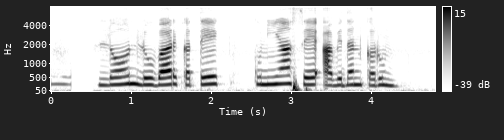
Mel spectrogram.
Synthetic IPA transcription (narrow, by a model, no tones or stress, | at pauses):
loːnloːbəɾkət̪eː | kʊnijaseʔa̰ːʋeːd̪ənkəɾun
